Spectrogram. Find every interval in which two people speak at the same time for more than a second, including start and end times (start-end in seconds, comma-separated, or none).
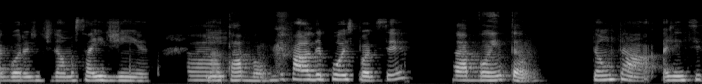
none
